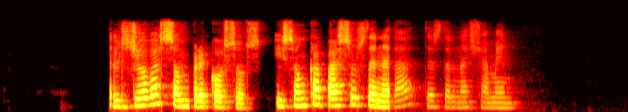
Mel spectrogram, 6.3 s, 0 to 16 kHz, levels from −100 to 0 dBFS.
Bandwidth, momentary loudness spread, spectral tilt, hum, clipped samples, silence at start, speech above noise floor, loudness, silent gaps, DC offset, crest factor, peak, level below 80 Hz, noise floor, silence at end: 8.4 kHz; 19 LU; -4.5 dB/octave; none; under 0.1%; 1.1 s; 67 dB; -17 LUFS; none; under 0.1%; 18 dB; -2 dBFS; -64 dBFS; -86 dBFS; 1.15 s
